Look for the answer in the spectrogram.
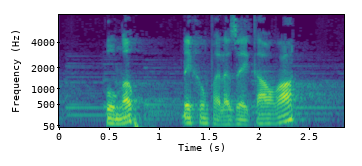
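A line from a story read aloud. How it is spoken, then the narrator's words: Sudden loud laughter. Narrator (Vietnamese): Trang Hạo Nhiên đột nhiên cười lớn, nói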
